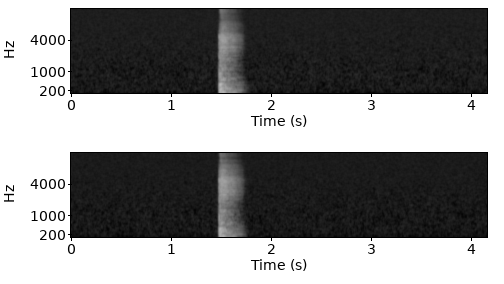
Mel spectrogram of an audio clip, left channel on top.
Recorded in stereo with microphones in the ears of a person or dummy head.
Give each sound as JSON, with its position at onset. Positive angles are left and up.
{"t": 1.5, "sound": "a snare drum", "side_deg": -15, "distance_m": 0.9}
